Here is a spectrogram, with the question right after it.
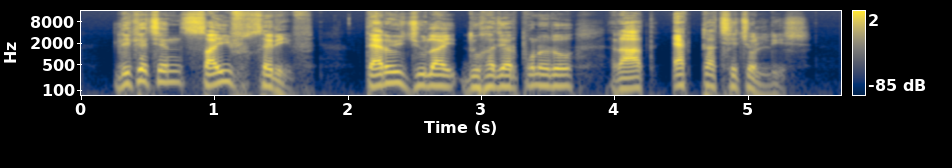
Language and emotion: Bengali, neutral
